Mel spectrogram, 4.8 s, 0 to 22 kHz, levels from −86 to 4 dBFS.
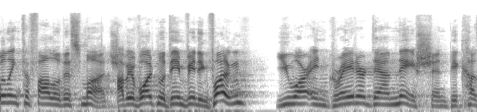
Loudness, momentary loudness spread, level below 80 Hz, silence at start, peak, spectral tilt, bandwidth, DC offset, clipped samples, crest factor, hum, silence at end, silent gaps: -20 LUFS; 6 LU; -58 dBFS; 0 s; -6 dBFS; -4 dB/octave; 14.5 kHz; under 0.1%; under 0.1%; 16 dB; none; 0 s; none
